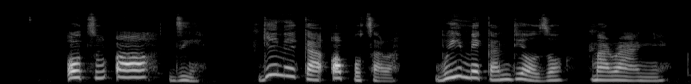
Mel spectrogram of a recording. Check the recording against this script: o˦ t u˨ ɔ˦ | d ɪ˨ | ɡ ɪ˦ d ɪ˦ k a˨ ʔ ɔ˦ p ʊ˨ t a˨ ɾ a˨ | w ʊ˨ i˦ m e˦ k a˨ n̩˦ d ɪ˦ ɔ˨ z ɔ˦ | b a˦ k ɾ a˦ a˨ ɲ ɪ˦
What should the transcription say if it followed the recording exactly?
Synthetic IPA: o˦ t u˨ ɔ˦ | d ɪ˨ | ɡ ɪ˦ n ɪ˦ k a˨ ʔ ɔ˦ p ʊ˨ t a˨ ɾ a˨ | b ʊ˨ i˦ m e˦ k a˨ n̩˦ d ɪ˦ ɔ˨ z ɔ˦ | m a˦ ɾ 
